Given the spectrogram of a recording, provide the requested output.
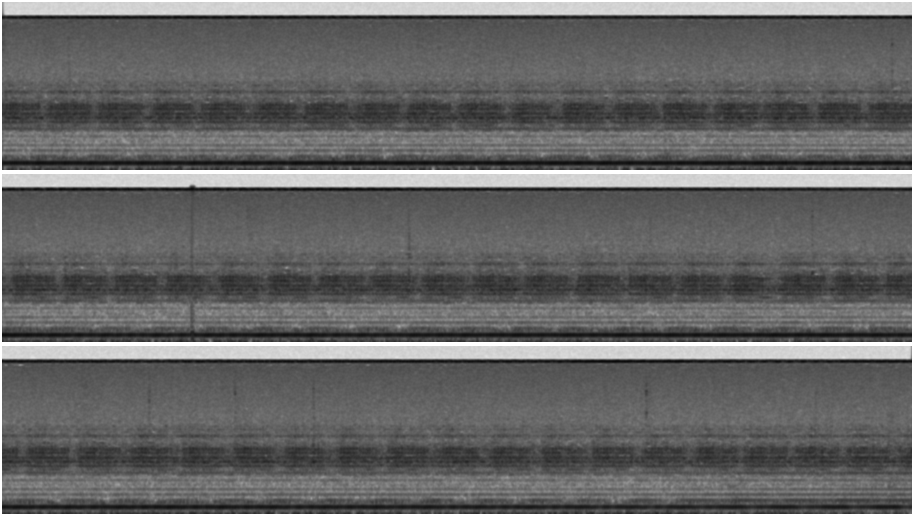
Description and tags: Closeup of a noisy ceiling fan recorded with laptop and USB microphone in the bedroom.
hum, foley, fan, buzz, ceiling, bedroom, noises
